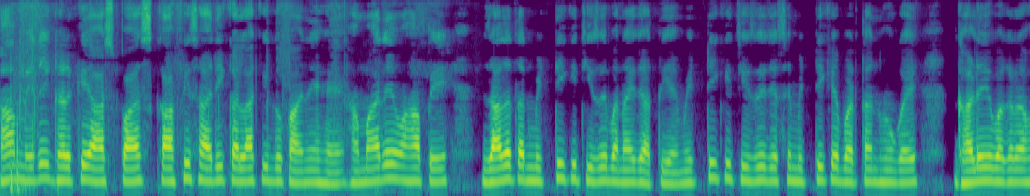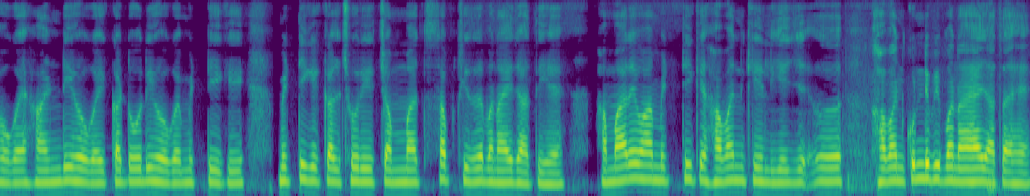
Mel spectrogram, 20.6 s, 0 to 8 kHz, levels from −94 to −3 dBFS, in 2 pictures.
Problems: none marked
